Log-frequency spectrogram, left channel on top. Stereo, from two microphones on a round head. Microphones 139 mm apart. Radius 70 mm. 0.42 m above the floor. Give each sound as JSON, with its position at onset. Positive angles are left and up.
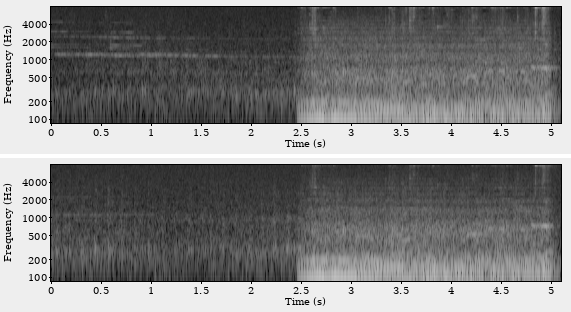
{"t": 2.5, "sound": "keys jangling", "side_deg": 60, "distance_m": 1.0}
